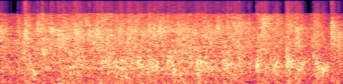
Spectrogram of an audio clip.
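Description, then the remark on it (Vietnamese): A large church audience applauds loudly to welcome a visiting priest, a dense, steady wash of many hands clapping at once that holds at full strength for the whole few seconds, with no voices. “Chúng ta cho cha một tràng vỗ tay thật lớn.”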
